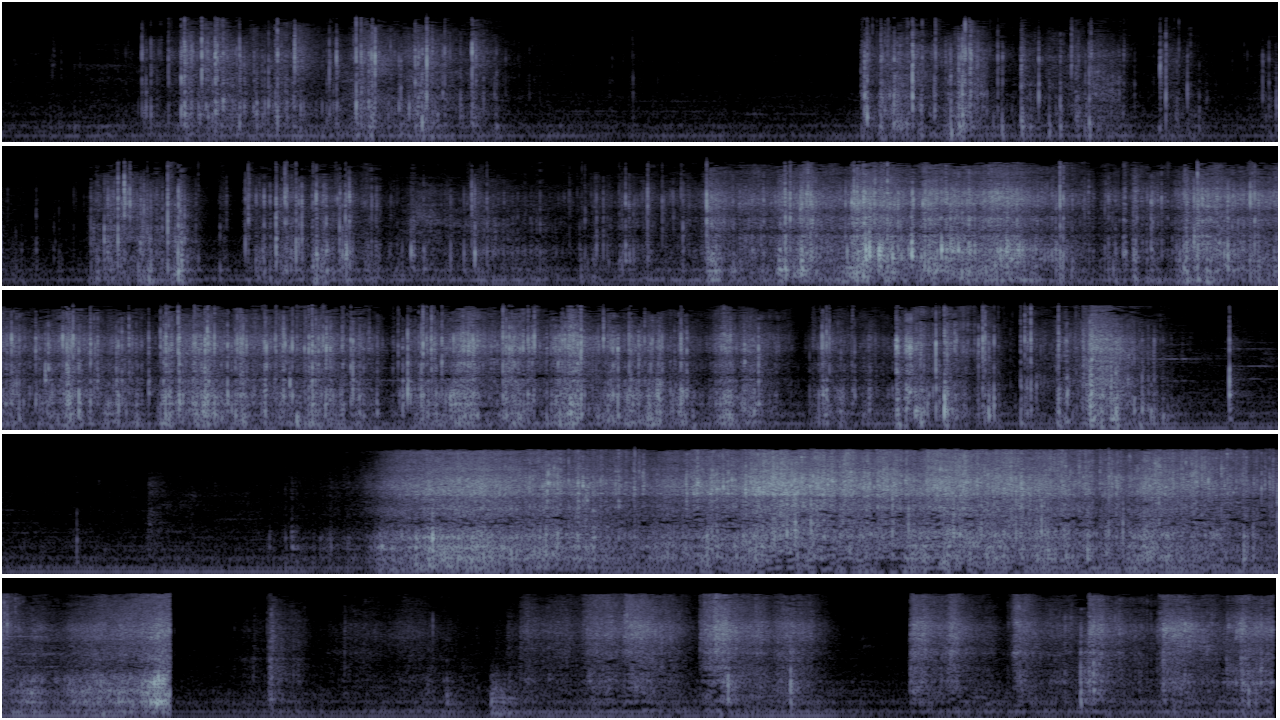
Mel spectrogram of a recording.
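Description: Dry granola-cluster cereal and its plastic container handled close to the microphone: irregular bursts of crinkling and rattling, with a steadier rush lasting several seconds about two-thirds of the way in.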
